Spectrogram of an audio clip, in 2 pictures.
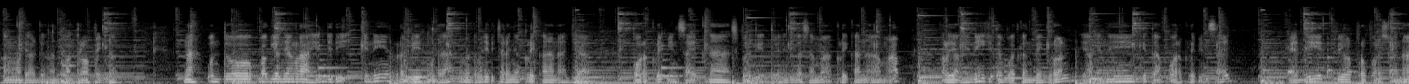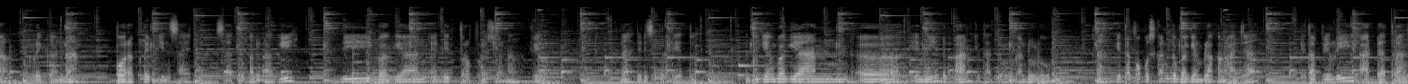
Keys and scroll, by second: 0.1 ctrl+Page_Down, 4.2 ctrl+z, 24.1 ctrl+Page_Down, 24.4 ctrl+Page_Down, 25.2 ctrl+Page_Up, 25.4 ctrl+Page_Up.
